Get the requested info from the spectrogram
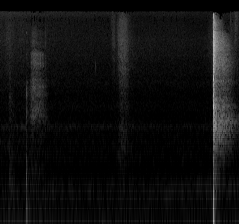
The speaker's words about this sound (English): Okay, that was hilarious. Three claps in a row and we'll never figure it out.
